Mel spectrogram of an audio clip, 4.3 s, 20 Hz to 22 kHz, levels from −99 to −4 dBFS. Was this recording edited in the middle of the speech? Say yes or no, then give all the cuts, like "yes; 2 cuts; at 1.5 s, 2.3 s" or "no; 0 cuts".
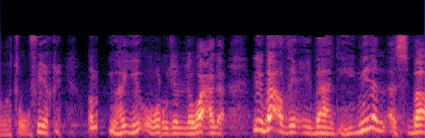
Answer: yes; 2 cuts; at 1.0 s, 1.6 s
